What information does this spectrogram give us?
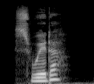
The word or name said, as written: sweater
